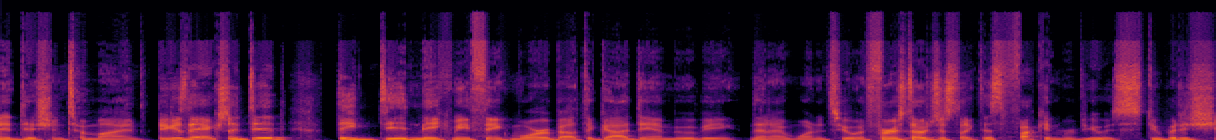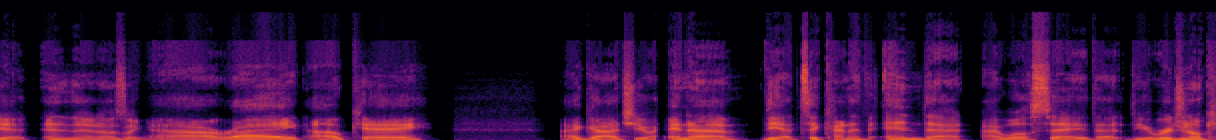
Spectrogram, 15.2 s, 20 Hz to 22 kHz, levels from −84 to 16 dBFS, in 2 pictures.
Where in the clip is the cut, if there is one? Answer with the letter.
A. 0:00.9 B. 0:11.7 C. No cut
B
